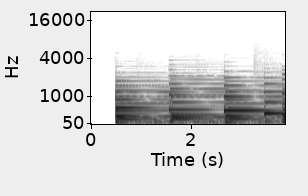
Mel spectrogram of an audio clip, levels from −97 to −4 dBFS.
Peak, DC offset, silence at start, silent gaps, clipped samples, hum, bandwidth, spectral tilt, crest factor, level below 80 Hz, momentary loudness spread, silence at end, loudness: -4 dBFS; under 0.1%; 0.45 s; none; under 0.1%; none; 2.8 kHz; -14 dB/octave; 16 dB; -44 dBFS; 14 LU; 0 s; -21 LUFS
